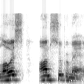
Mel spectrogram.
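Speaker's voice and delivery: voice dropped down deep. Describing Clark Kent's movie transformation, the speaker quotes him: lowered Superman voice. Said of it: "and his voice gets down lower".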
